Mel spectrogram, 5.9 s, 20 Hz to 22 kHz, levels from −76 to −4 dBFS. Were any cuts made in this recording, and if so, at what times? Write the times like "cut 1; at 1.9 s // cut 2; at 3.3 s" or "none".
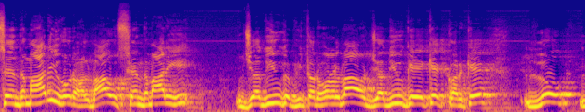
none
